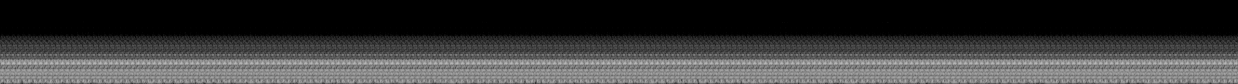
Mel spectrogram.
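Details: Philips 1.5 T MRI abdominal scan: loud, steady buzzing drone with rapid regular pulsing, about 220 a minute, gradient noise of the scanner running a sequence.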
